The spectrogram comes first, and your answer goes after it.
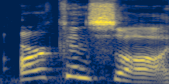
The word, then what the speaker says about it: Arkansas: about this state uh people who are non-native English speakers probably hate the name of this state because it's not pronounced the way it looks um there it is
